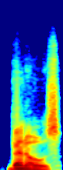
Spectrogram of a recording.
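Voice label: "venose", American English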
